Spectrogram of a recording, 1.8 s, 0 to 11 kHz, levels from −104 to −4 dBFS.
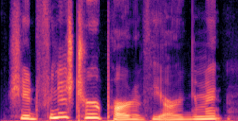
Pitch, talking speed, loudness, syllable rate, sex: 235 Hz, 270 wpm, -17 LUFS, 7.4 syllables/s, female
